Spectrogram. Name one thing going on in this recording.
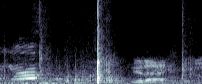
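A bat cracks against a softball.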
